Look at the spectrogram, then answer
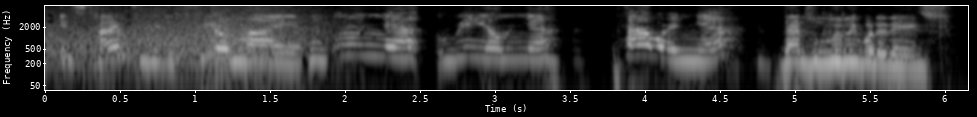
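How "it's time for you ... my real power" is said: cutesy anime catgirl voice; high, cute catgirl read; Neko girl voice. Pretend. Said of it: "I'm gonna read this line like a Neko girl".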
